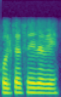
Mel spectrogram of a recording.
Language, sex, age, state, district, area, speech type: Bengali, male, 18-30, West Bengal, Birbhum, urban, conversation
